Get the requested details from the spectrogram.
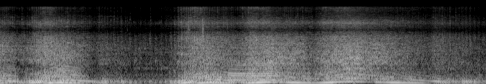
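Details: Zebra engine just fitted with original contact-breaker points in place of knock-off points that caused hard starting and weak spark: catches and blips cleanly up and down several times, revs rising and falling evenly, no misfire.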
